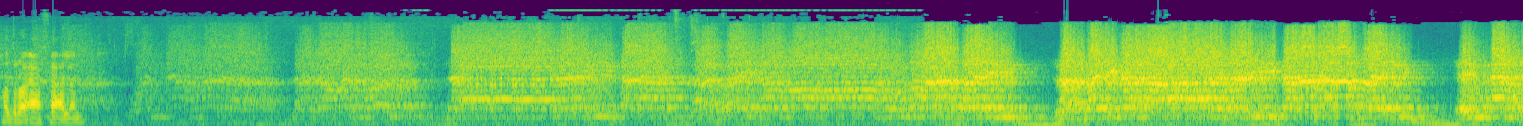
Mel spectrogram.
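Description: A large crowd chants together outdoors.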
